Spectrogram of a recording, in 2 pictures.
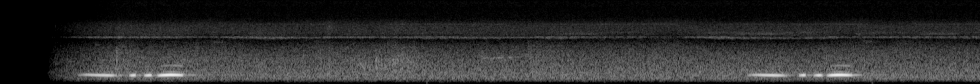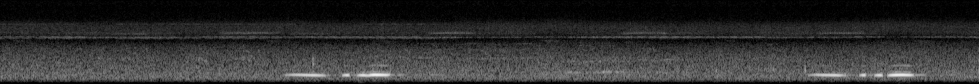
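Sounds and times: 
Large-tailed dove cooing: 0.8s - 2.1s, 7.3s - 9.3s, 10.6s - 19.5s.

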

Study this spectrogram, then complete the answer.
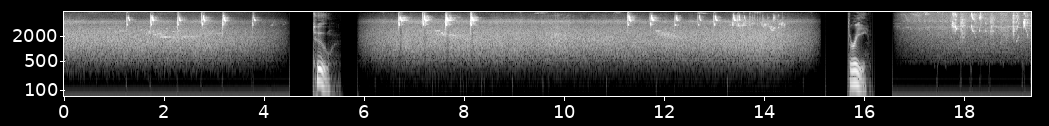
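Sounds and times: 
Brown Violetear calling: 0.0s - 4.4s, 6.4s - 14.5s, 16.8s - 19.3s.

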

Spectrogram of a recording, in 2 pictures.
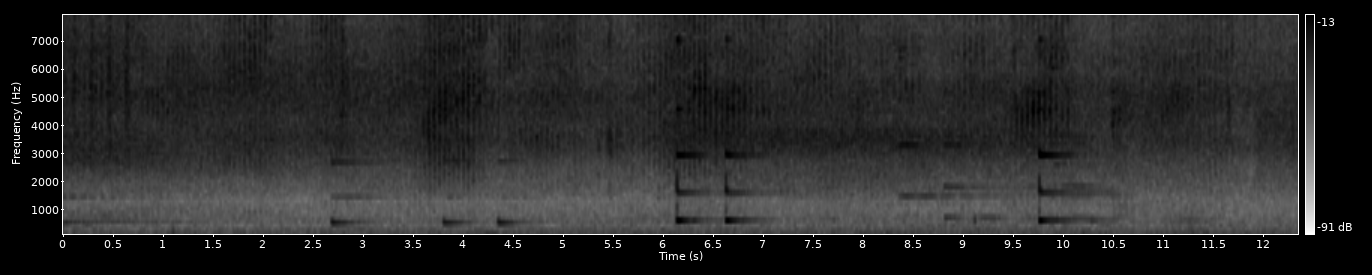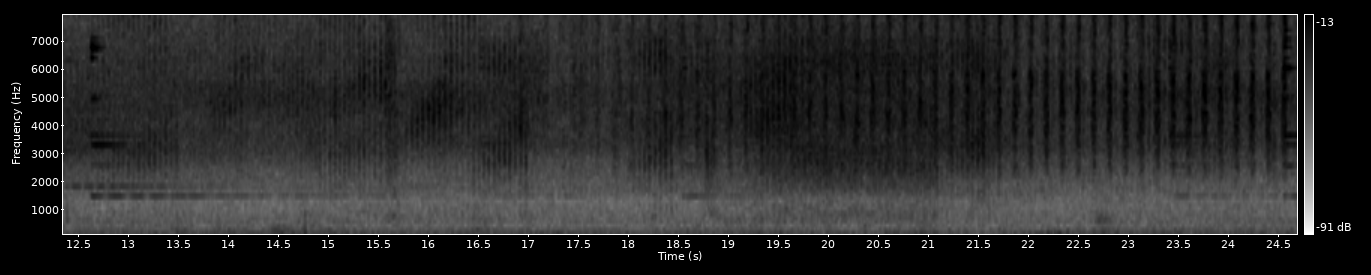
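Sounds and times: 
cowbells on a prairie: 0.0s - 0.9s, 2.6s - 4.8s, 6.0s - 14.6s, 23.4s - 24.6s
crickets chirping on a prairie: 0.0s - 24.6s.

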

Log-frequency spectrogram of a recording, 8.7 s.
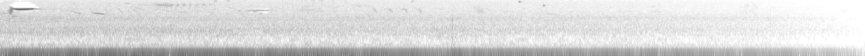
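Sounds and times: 
Cassin's sparrow in North America: 0.0s - 6.7s.

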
